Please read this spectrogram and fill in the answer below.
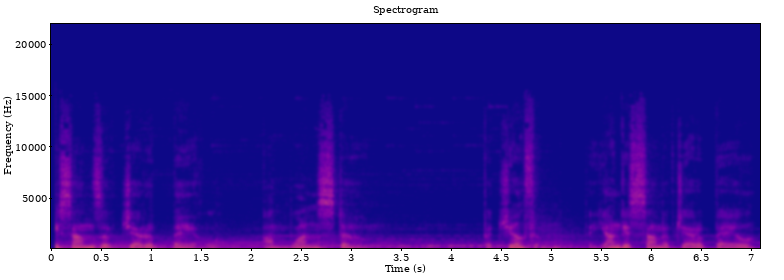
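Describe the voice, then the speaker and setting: Deep-voiced male scripture narrator over music. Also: expressive. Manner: measured, formal storytelling. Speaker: audio Bible narrator.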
